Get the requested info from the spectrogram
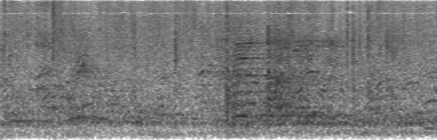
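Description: Indistinct voices of players and spectators talking and calling out at an outdoor handball court, growing louder about halfway through.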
